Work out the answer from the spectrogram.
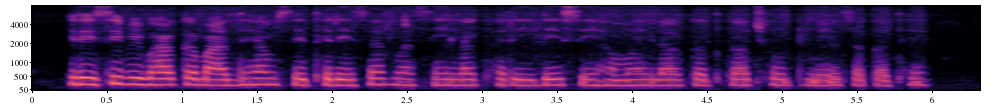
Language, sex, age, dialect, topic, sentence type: Chhattisgarhi, female, 56-60, Northern/Bhandar, agriculture, question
